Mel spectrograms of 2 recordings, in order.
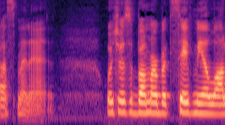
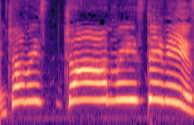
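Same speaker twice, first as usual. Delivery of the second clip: much higher, louder, slow call of the name; 13 semitones higher, 5 dB louder, slower than usual. Retold or imitated. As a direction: call his name so he hears this time. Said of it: "He didn't, he didn't hear me".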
